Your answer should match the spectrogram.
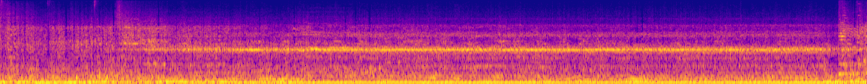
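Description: Loud amplified live rock band drone: a heavy, sustained low rumble from bass and guitars. A steady high whine is held over it from about two seconds in until near the end.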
